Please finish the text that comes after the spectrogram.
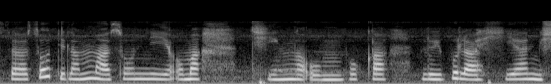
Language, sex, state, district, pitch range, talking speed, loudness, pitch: Mizo, female, Mizoram, Aizawl, 230-250 Hz, 195 wpm, -15 LUFS, 240 Hz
